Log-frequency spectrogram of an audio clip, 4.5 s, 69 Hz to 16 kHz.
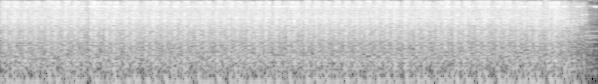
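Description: Sustained automatic fire from a 100-round machine gun in the Phantom Forces shooter game, a dense unbroken roar lasting about four seconds before cutting off, loud and close with no talking.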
